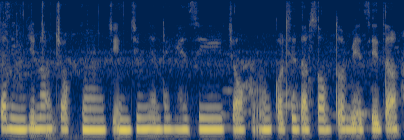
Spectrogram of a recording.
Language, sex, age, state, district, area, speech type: Odia, female, 18-30, Odisha, Bargarh, urban, spontaneous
